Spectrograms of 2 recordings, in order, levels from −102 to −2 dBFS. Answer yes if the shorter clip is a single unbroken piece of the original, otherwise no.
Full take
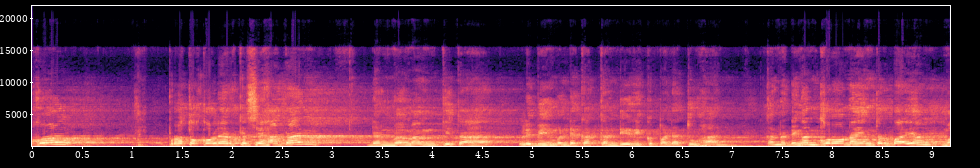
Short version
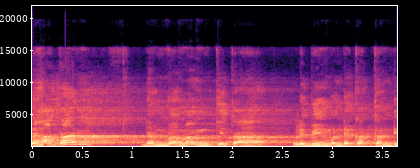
yes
